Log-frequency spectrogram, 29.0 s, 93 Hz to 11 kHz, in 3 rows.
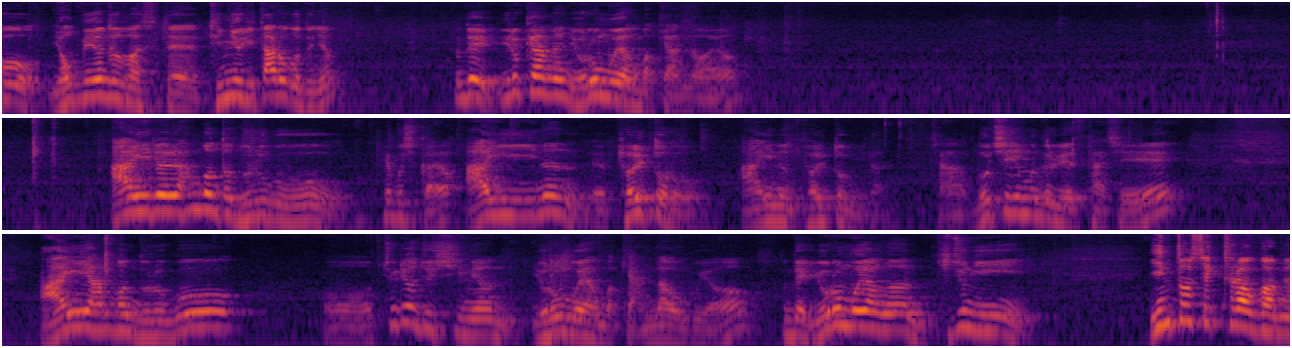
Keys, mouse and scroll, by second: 9.9 i, 16.3 click, 17.5 ctrl+z, 20.1 i.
